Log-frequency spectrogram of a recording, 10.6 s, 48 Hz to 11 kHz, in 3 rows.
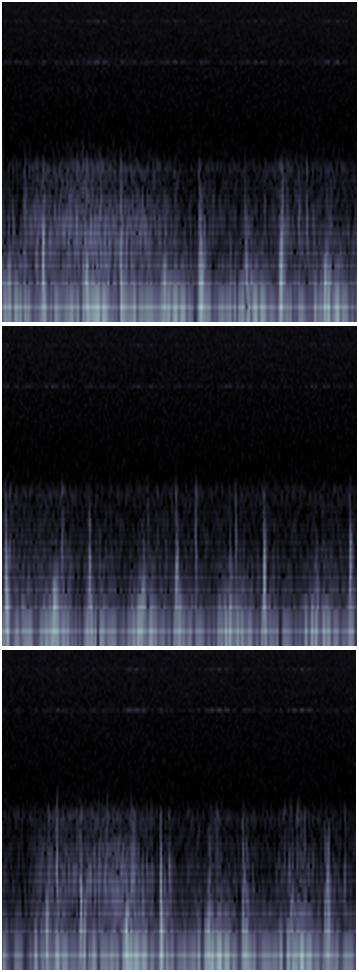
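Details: Normal heartbeat recorded during a breath hold with heart rate display: steady low thumping at about 73 beats a minute under a faint hum.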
